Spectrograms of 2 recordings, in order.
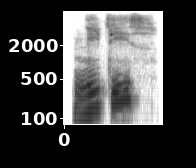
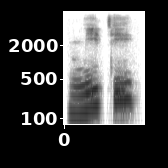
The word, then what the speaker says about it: Metis: Side note, before I get roasted in the comments, I know it's pronounced Metis or Meaty.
